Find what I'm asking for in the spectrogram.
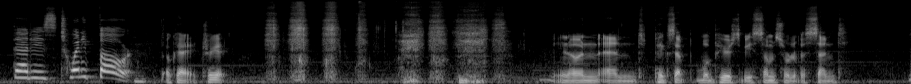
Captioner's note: sniffing, grunting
